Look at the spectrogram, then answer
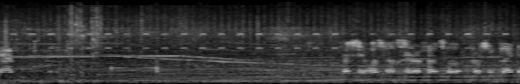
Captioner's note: sirens wailing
